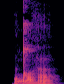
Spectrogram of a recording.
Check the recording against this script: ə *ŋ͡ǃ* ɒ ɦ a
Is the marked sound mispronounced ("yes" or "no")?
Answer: no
